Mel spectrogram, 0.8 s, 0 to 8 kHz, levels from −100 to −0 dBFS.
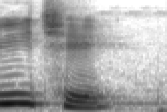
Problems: constant background noise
